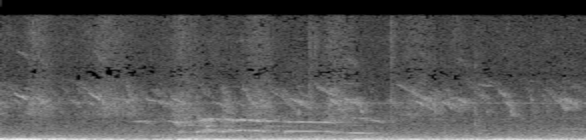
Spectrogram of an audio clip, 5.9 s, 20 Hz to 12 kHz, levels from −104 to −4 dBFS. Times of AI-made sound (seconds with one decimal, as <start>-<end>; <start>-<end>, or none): none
